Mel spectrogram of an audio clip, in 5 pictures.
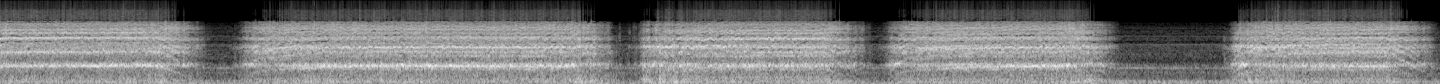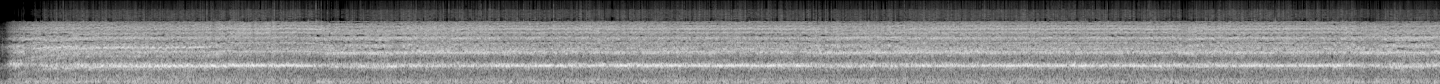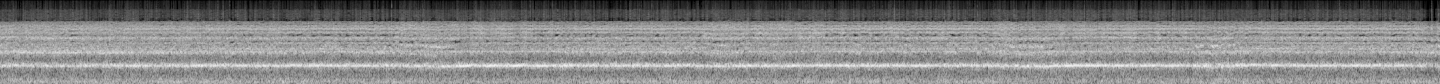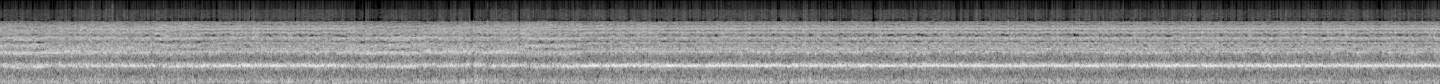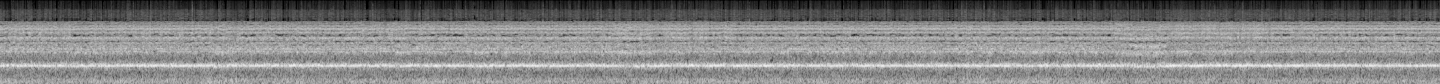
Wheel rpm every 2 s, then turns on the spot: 190, 130, 190, 140, 130, 110, 120, 140, 220, 230, 240, 230, 230, 230, 220, 230, 230, 230, 230, 230, 230, 230, 230, 230, 220, 230, 230, 230, 230, 230, 230, 230, 230, 230, 230, 230.
none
